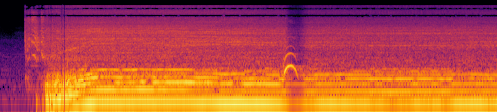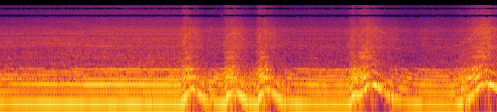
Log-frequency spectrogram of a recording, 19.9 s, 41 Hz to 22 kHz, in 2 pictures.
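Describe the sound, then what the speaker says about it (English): A Kawasaki Z900 motorcycle fitted with a LeoVince slip-on exhaust starts and settles into a loud, steady idle, then gives several sharp throttle blips toward the end, close and alone. "Let's start this baby up and see how she sounds."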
